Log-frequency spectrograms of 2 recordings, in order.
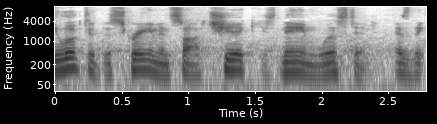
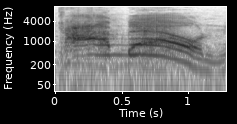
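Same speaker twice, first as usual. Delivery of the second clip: full-throated shout, much higher and louder; scream; 6 dB louder than usual. Shown as a demonstration. Streamer showing how the editor really screams it, full shout. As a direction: blast it out as the scream the line calls for. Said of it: "When you have to scream and be like".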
